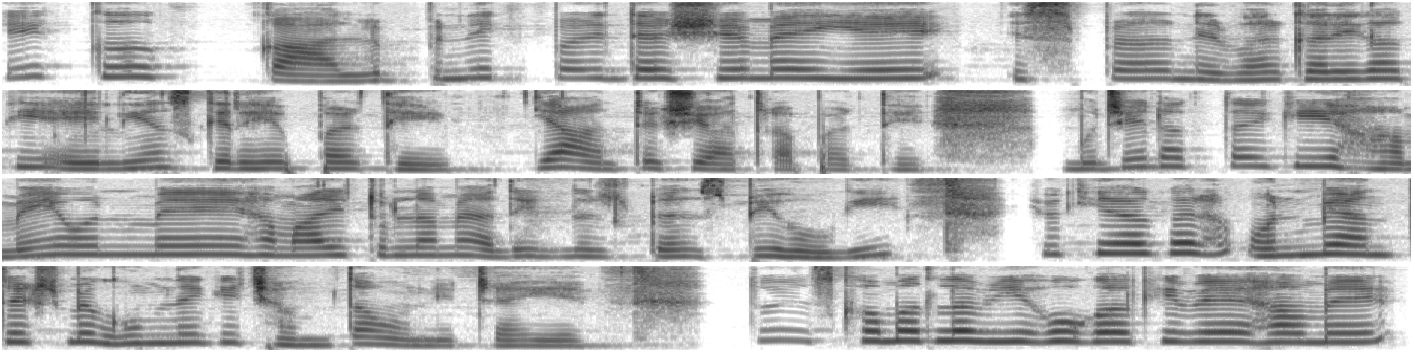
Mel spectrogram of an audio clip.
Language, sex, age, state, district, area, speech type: Hindi, female, 45-60, Madhya Pradesh, Bhopal, urban, spontaneous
